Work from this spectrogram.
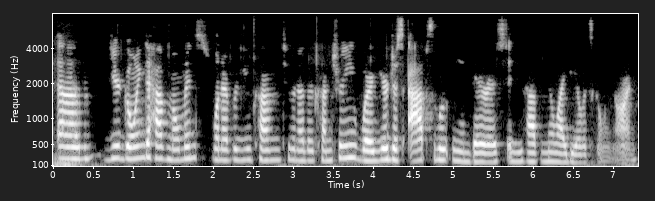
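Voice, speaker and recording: A woman's voice: mid-range voice, fairly even intonation, fairly quick, hardly any pauses. A young American woman talking casually in an interview, giving earnest, encouraging advice. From United States. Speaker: podcast guest, exchange student. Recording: dull lo-fi podcast recording.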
